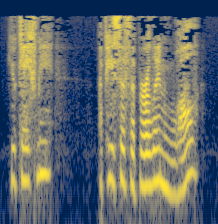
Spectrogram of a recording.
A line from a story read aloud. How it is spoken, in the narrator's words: I whispered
